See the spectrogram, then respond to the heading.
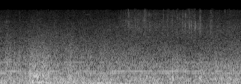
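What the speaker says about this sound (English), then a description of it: "I'm trapped in a storm?" Stormy weather in the video game Life is Strange, with a steady roar of rain and rumbling thunder filling the whole stretch at an even, loud level, no voices present.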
